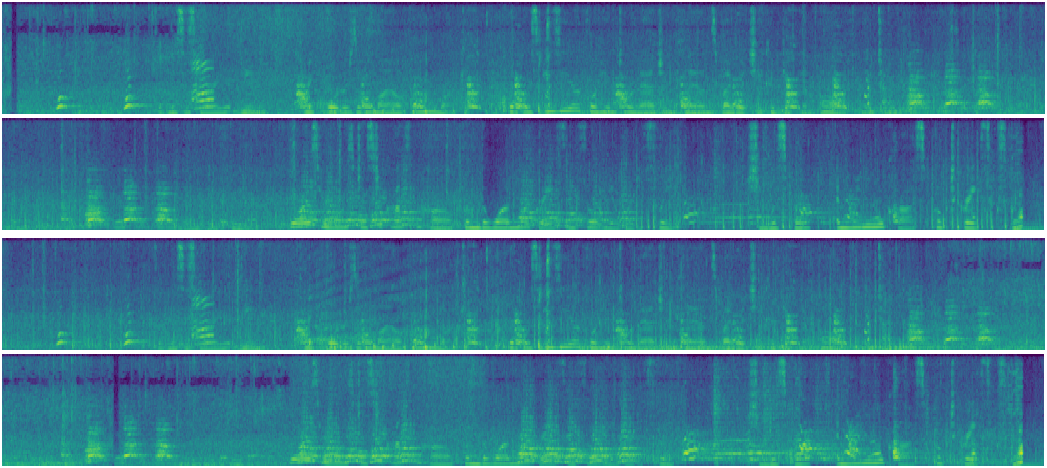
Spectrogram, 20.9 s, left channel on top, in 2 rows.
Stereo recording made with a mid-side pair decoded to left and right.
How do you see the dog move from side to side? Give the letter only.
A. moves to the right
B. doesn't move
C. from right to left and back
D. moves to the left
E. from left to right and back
A.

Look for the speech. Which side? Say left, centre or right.
centre.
